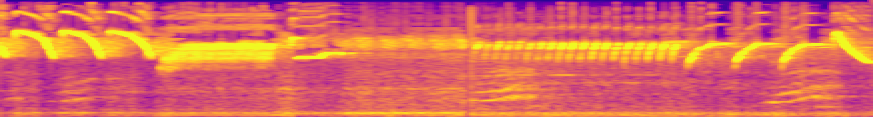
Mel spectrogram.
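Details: Singing canary used to train other birds: falling whistles, a steady buzzy note, a rapid trill, then more swept whistles over a low hum.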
